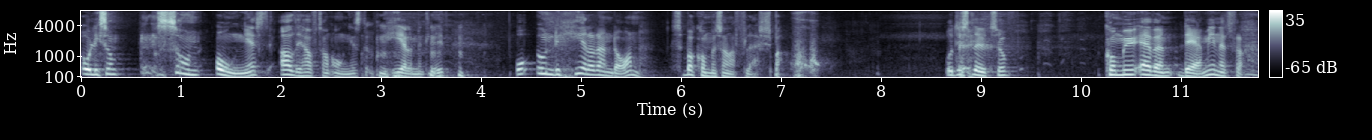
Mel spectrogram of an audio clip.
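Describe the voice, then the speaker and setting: Animated man telling a story. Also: on the high side. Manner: animated storyteller who acts out quotes. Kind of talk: casual anecdote.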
